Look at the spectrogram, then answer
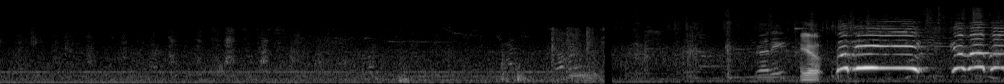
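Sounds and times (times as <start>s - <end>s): steady low hum: 0.0s - 5.5s
dogs scuffing and breathing: 6.2s - 8.4s.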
